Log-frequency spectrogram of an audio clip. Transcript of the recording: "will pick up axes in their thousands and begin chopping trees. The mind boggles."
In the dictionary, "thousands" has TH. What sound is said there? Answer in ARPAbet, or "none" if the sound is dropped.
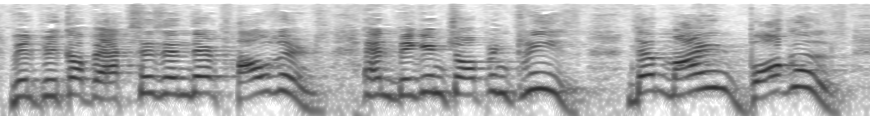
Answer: T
